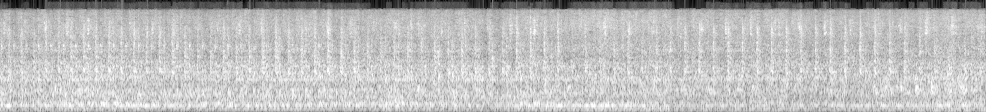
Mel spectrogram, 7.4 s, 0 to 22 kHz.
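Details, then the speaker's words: Electrolux LT15F washing machine during spin, suspected worn rear suspension support making noise, foam tape added: fast irregular knocking about three a second over the spin roar; loose hose slapping the cabinet, noise reduced slightly. "tá barulhento mas diminuiu um pouco a mangueira tava batendo no no copinho"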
